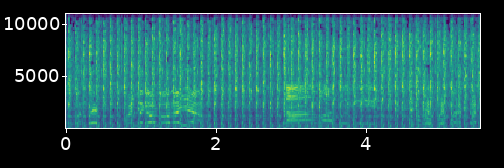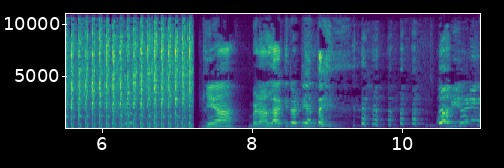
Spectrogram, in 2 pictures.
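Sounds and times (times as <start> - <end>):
engine running with rapid putt: 0.0 - 7.2.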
